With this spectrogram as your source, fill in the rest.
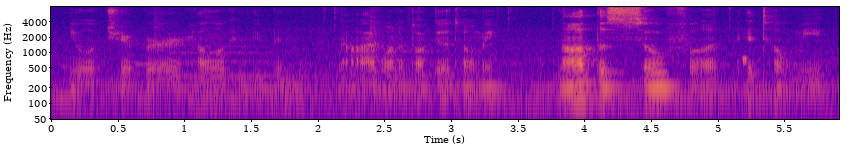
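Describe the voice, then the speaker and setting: Over noticeable background noise and audible room echo, a man with a very deep, low voice swings his pitch very widely. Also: moderate pace. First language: not English. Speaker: streamer playing a video game. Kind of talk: casual gameplay commentary. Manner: casual, filler-heavy.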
